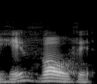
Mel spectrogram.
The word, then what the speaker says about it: revólver: Gente, aqui na 2, nós temos revolver e revólver. Sílaba tônica aqui é o ver e aqui a sílaba tônica é o vol, tá?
